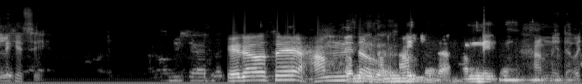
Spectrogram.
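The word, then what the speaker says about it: 합니다: আমি বলেছি যে বিয়োপের পরে যদি মিয়ম আসে অথবা বিয়োপের পরে যদি নিয়ন আসে, বিয়োপের উচ্চারণ নিয়ন ম আসে।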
